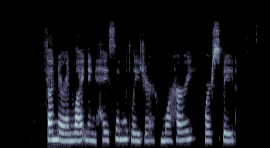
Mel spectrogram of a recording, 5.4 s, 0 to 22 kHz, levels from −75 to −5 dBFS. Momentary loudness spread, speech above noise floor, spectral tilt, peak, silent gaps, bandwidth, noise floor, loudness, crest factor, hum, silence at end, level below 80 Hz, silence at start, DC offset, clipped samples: 11 LU; 52 dB; -3.5 dB/octave; -12 dBFS; none; 13 kHz; -80 dBFS; -28 LUFS; 18 dB; none; 0.7 s; -78 dBFS; 0.9 s; under 0.1%; under 0.1%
